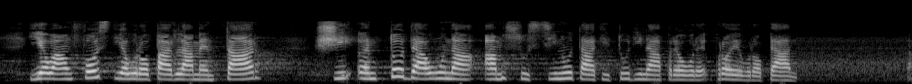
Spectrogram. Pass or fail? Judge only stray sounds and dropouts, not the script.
pass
